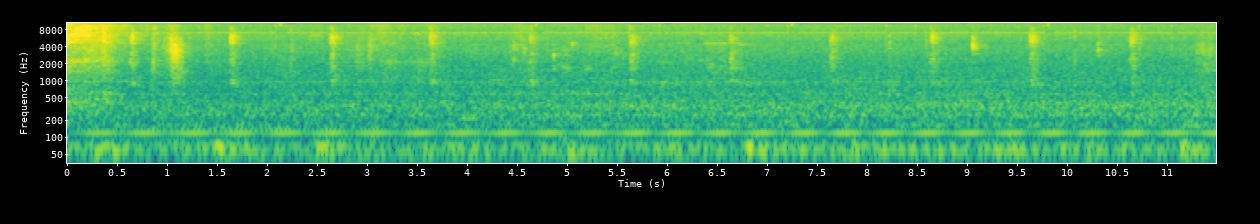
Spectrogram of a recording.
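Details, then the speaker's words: Harbor Breeze Ocracoke 42-inch ceiling fan (2019 remake) on medium speed: steady low motor hum with faint, fairly regular light ticks. A slight ticking noise, cause unknown. "make a little bit of a noise but you know it's not like absolutely annoying but it's still making little noise"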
